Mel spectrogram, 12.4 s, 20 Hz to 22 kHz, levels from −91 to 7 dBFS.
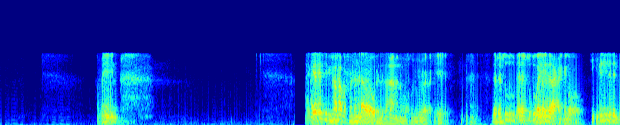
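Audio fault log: throughout, buffer tearing: a 46.9 Hz buzz on the speech, fitting a 1024-sample buffer whose writer and reader cross each period, so about half replays older audio.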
